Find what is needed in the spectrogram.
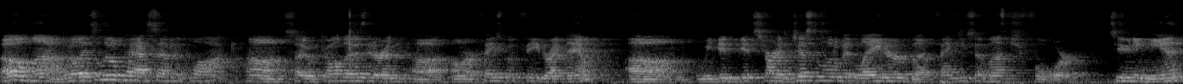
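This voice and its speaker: The voice moves at a moderate pace with ordinary pitch variation. Strong room echo and light background noise surround it. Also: man. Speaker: pastor. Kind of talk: welcome announcements before sermon. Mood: warm, chatty. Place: church. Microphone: camera far.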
